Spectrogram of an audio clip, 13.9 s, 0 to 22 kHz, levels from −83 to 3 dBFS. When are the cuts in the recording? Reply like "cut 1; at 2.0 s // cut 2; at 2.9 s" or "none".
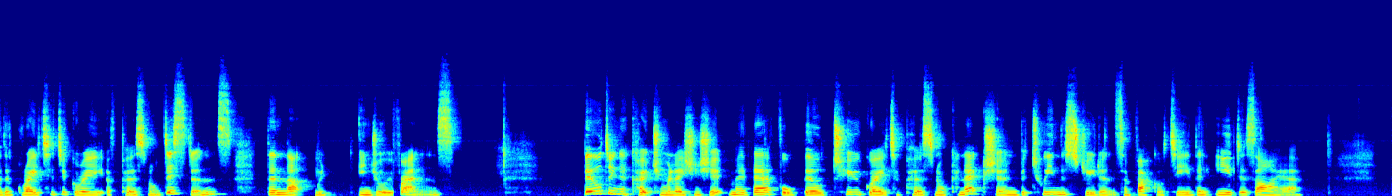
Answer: cut 1; at 3.2 s // cut 2; at 3.9 s // cut 3; at 12.3 s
